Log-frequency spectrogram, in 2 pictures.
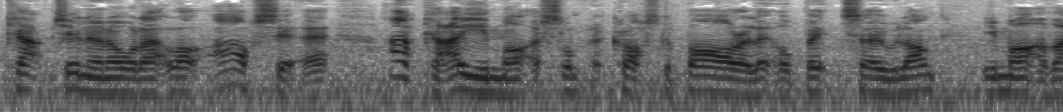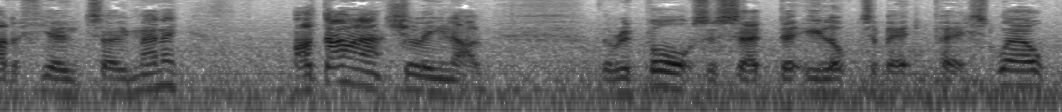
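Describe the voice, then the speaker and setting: A man ranting in a blunt, slangy, indignant way from his car in a traffic jam. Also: mid-range voice. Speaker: vlogger. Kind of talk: ranting monologue. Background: faint traffic and car noise.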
